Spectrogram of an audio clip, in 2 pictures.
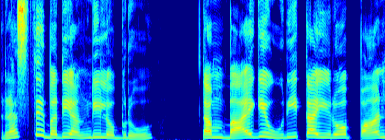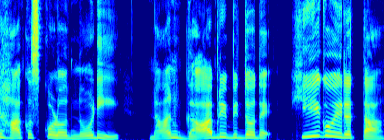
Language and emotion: Kannada, surprised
